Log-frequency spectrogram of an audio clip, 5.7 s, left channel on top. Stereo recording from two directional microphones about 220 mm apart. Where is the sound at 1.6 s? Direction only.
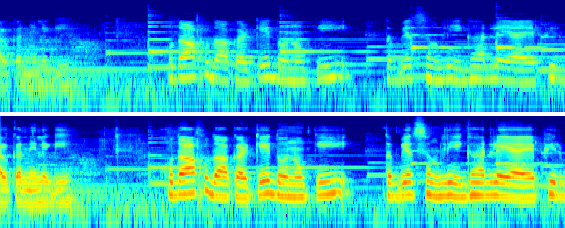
35° right (ahead or behind).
